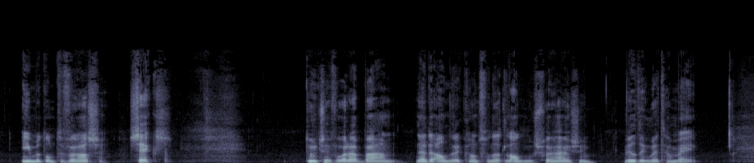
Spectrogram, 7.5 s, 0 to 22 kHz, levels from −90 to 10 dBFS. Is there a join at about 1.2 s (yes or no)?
yes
